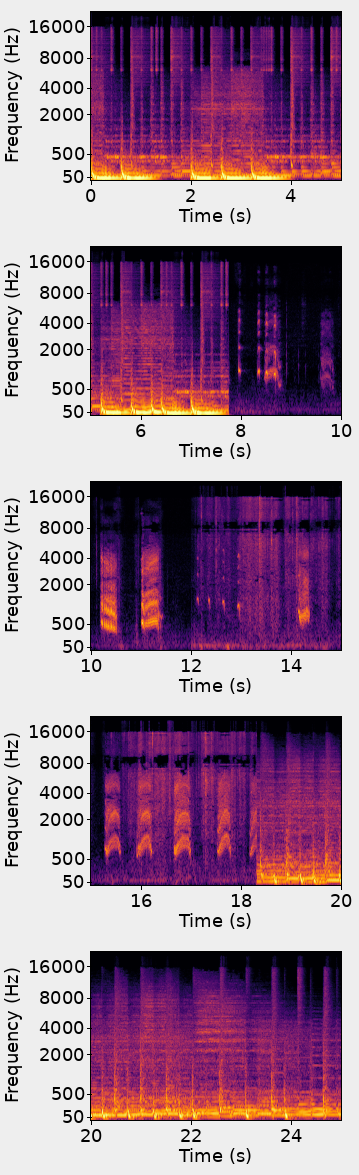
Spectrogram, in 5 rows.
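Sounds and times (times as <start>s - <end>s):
animal whining cries: 7.8s - 8.9s, 9.6s - 11.5s, 14.0s - 14.6s, 15.2s - 18.4s.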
